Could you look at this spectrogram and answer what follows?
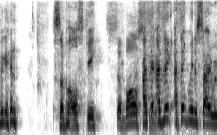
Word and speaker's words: Cebulski: Cebulski.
